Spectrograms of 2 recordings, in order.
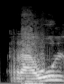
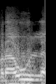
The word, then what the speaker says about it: Raoul: sale que está dirigida por Raúl Ruiz a la francesa, se escribe R-A-O-U-L, no Raúl así a la chilena, sino que un Raúl afrancesado,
